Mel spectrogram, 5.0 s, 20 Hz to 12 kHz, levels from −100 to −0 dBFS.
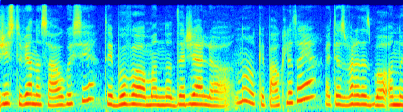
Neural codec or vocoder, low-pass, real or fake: none; 9.9 kHz; real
